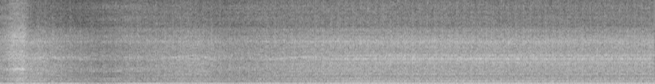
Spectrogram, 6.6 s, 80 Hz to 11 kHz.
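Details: 1971 Chevy K10 4x4 pickup, small-block 350 V8, restarted after sitting about 10 years, choke on: settling into a low, slightly uneven, lumpy idle; carburetor gasket dry-rotted and leaking; owner suspects the old gas causes the low rough idle.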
